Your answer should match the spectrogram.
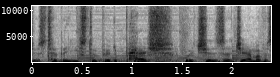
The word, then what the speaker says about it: Budapest: Well, most people say Budapest, you know, but it's Budapest. Exactly. – We have to say what the locals say.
